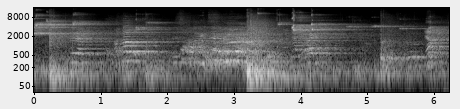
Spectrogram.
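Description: Live basketball game in a gym: a ball bouncing on the hardwood, high-pitched sneaker squeaks on the floor, and players' calls, all echoing in the hall.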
